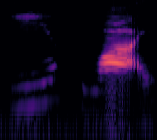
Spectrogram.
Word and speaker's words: by: The word by is spelled B-Y. The Y in the word by makes the long I sound. So we hear B-I, by.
